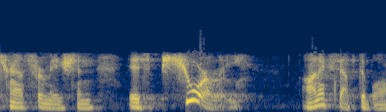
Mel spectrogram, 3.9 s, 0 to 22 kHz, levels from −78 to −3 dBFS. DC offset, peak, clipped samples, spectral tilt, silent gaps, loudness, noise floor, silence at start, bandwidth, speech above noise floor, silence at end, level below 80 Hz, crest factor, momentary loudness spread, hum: under 0.1%; 0 dBFS; under 0.1%; -2.5 dB/octave; none; -15 LUFS; -56 dBFS; 0 s; 5.8 kHz; 40 dB; 0 s; -56 dBFS; 16 dB; 16 LU; none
